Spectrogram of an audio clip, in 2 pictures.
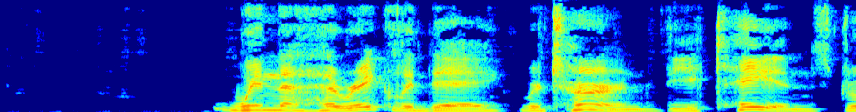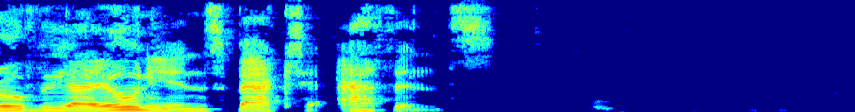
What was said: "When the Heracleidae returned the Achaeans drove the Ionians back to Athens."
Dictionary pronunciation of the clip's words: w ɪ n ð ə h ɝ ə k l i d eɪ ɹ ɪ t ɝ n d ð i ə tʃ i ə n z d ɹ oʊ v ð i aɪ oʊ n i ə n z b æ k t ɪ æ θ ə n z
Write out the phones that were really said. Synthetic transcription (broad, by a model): w ɪ n ð ə h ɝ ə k l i d eɪ ɹ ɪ t ɝ n ð i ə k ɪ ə n z d ɹ oʊ v ð i aɪ oʊ n i ə n z b æ k t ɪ æ θ ə n z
